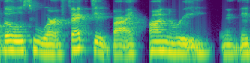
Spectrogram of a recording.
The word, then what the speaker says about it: Henri: They told me I can't say Henry, even though that's, mama named him Henry. I'm going to call him Henry, but it says Henri is the way that we're supposed to pronounce it.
